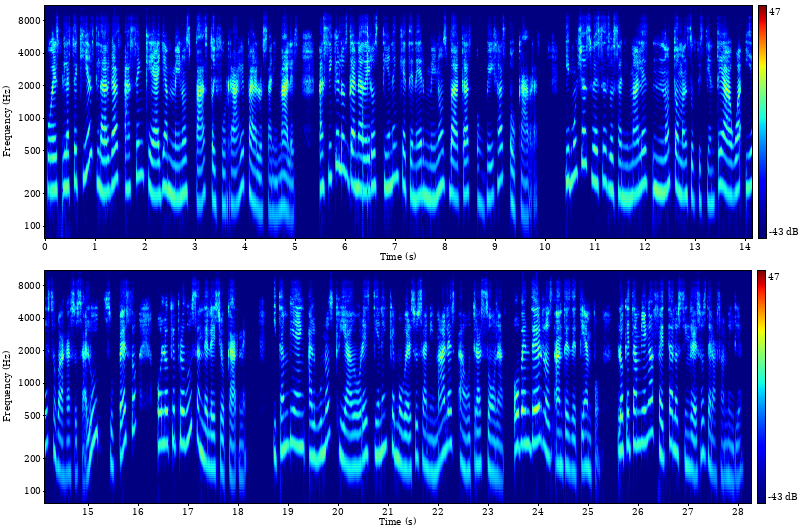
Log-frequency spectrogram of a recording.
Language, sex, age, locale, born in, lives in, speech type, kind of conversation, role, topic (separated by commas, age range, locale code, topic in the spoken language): Spanish, female, 30-34, es-DO, Dominican Republic, United States, read, expert-assistant, expert, ¿Cómo influyen las sequías prolongadas en la producción agrícola?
